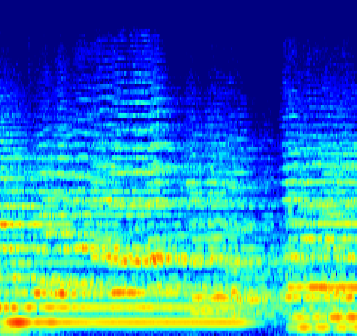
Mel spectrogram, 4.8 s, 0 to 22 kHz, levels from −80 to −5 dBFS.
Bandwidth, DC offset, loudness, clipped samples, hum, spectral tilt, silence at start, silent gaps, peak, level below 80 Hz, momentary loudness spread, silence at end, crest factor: 14.5 kHz; under 0.1%; -25 LUFS; under 0.1%; none; -6 dB/octave; 0 s; none; -10 dBFS; -56 dBFS; 7 LU; 0 s; 14 dB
